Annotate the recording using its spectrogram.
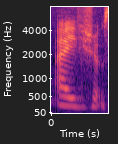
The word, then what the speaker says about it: Aiyu: espacio podamos charlar un poco de Aiyu. Lo pronuncié medio porteño, ¿no? Aiyu. – Aiyu, sí, es Aiyu.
